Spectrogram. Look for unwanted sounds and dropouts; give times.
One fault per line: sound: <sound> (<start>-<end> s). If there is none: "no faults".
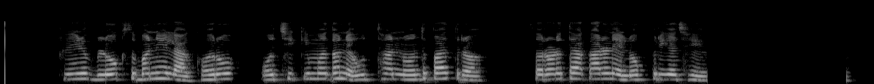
no faults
